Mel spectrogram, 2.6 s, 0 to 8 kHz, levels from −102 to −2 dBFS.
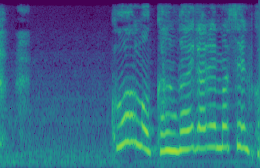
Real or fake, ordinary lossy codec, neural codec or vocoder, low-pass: fake; none; codec, 16 kHz, 8 kbps, FunCodec, trained on LibriTTS, 25 frames a second; 7.2 kHz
